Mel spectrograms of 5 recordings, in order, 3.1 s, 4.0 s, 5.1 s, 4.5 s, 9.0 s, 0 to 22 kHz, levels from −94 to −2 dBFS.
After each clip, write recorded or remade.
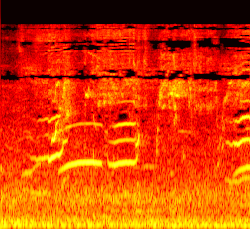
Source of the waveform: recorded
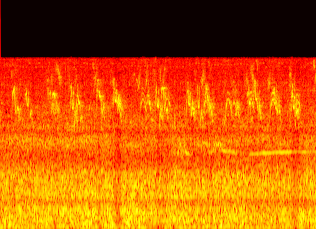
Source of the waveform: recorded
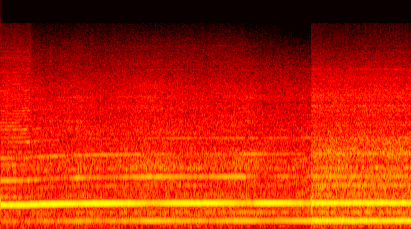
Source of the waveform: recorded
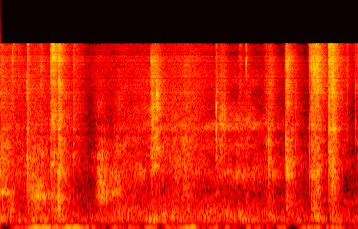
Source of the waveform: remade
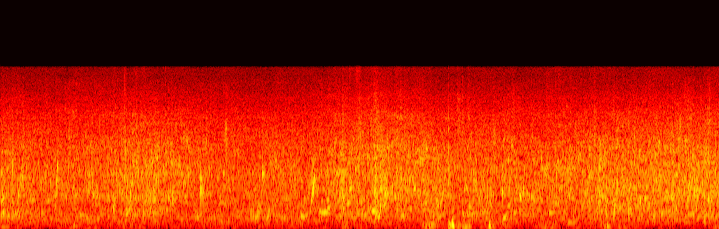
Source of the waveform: remade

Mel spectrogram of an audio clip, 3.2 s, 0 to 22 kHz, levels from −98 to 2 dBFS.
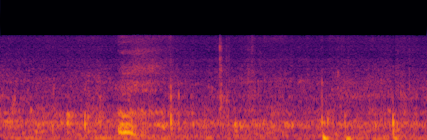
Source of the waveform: remade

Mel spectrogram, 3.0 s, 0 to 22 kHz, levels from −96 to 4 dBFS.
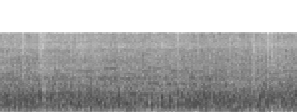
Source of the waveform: recorded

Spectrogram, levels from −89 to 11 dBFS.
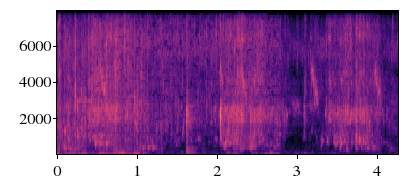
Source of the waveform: recorded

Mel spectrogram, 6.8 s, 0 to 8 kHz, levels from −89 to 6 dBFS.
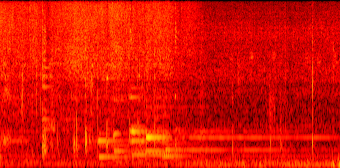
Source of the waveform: recorded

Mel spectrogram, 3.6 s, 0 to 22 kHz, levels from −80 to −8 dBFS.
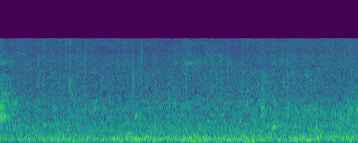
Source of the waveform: remade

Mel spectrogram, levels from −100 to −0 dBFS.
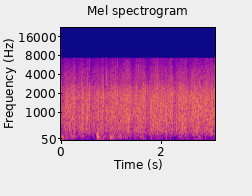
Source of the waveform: recorded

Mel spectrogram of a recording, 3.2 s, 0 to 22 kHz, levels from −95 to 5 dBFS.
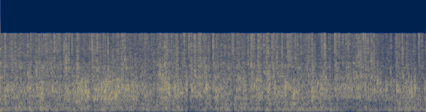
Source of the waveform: recorded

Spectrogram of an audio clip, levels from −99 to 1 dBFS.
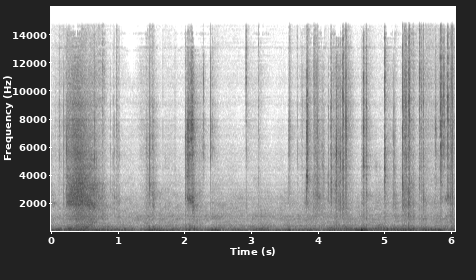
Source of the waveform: remade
